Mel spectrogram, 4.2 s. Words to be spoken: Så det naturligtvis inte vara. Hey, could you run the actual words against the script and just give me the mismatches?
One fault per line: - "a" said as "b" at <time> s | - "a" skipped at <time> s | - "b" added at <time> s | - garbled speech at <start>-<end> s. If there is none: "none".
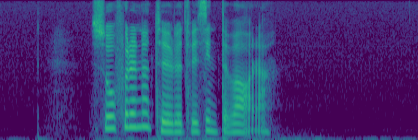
- "får" added at 1.1 s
